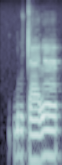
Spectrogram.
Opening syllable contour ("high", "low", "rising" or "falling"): low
